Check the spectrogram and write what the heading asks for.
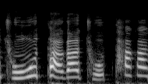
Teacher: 히읗과 디귿이 하나로 합쳐진 것이죠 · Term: 축약 현상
